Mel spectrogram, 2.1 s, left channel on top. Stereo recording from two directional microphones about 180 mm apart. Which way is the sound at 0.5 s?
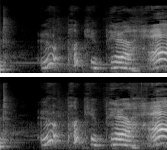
15° right (ahead or behind).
